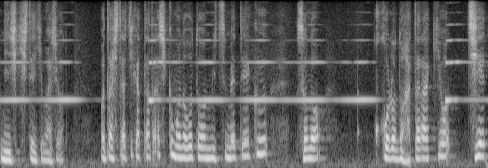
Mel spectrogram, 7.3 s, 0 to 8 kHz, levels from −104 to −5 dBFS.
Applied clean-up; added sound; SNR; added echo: none; Wind instrument, woodwind instrument; 10 dB; none.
